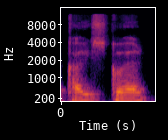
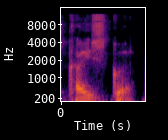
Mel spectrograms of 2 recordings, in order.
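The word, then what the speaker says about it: chi-square: will lie in the right tail of the kai Square this is Kai Square although written as G but it is pronounced as Kai Square K Square distribution okay so we have to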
